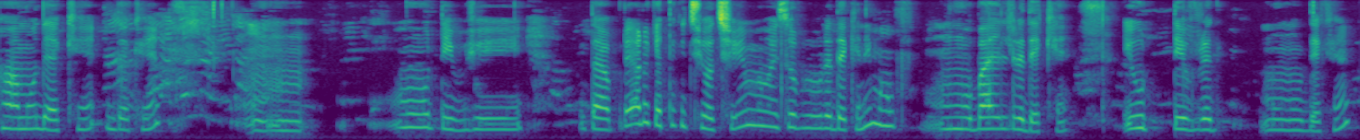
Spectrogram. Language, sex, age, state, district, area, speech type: Odia, female, 18-30, Odisha, Malkangiri, urban, spontaneous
